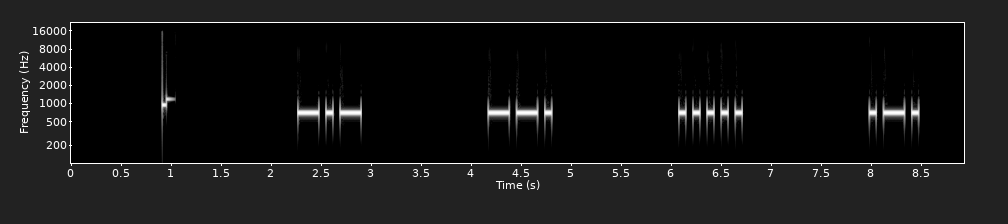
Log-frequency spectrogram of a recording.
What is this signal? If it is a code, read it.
Morse code, heard as a keyed tone, about 17 wpm, spaced as for 6 wpm, 700 Hz. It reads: KG5R
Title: USA Call Signs - 6x Character Spacing - 17wpm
